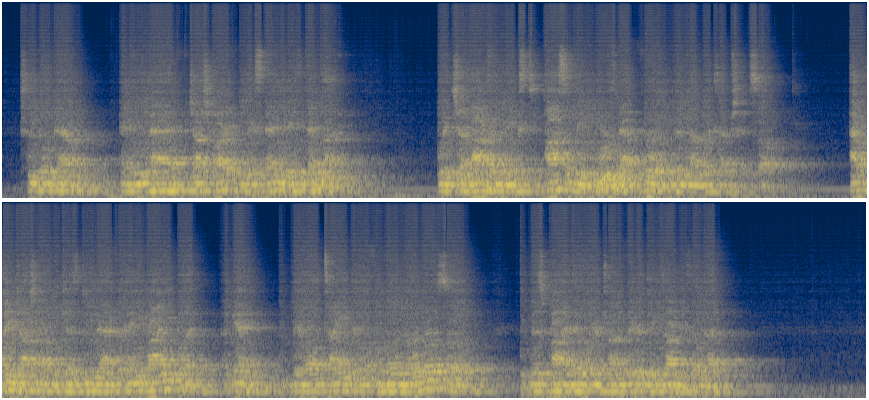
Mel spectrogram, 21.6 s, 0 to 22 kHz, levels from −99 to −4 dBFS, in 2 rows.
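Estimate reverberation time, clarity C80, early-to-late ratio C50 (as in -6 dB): 1.4 s, 3.0 dB, 1.0 dB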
